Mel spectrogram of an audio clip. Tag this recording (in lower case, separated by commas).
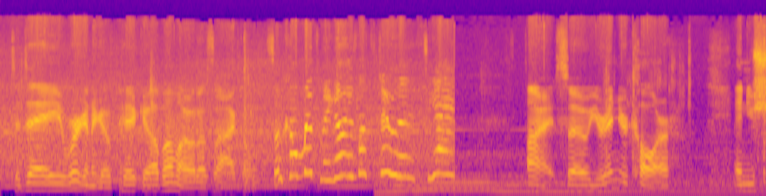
speech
